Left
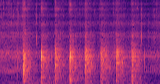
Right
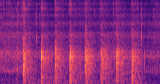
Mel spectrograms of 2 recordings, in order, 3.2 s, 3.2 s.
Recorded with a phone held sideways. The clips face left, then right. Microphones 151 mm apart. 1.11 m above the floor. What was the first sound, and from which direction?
Running footsteps, 10° left (ahead or behind).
